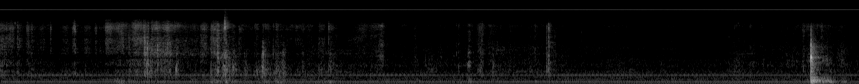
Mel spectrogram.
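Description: Thin paper pages of a coloring book rustling and being flipped by hand, with a few small taps and one sharper tick a little over two seconds in. After about four seconds only a faint steady hum remains.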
